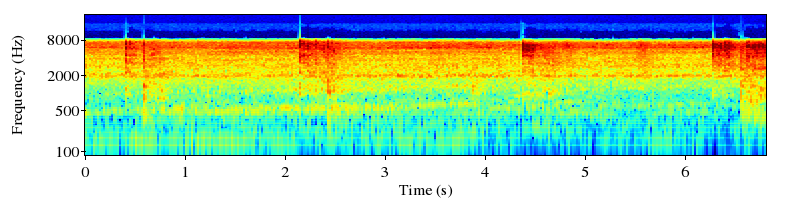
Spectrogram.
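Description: Metal slotted spoon scraping and knocking against the sides of a large metal pot as grated carrots cooking in milk are stirred. There are about four strokes, roughly two seconds apart, over a steady low hum.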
